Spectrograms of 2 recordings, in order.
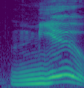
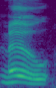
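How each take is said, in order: First: The word is said with a 'yoo' sound. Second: The word is said with a plain 'oo' vowel. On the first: The speaker calls it right. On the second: The speaker calls it wrong. "Not moo"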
